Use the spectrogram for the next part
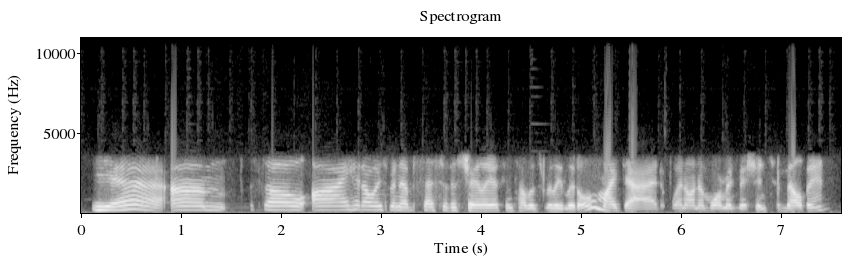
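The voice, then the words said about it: American accent with slight Australian tinge. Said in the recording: “a little bit of a weird accent ... a bizarre sort of 9 year combo of slightly Australian but still hanging on to that American accent”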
